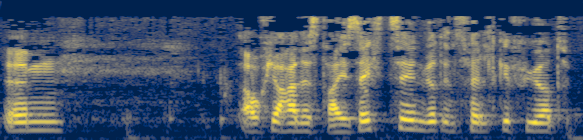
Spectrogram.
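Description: A man giving a Bible teaching talk, who explains verses and reads the quotes slowly with emphasis. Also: a little high, fairly even intonation, warm tone. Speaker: preacher. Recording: muffled lo-fi recording.

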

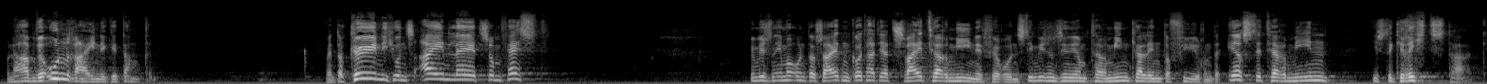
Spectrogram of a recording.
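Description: A man preaching a sermon as pastor, emphatic, with wide swings between high raised phrases and low quiet ones. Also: expressive, moderate pace, pauses often. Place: church. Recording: church hall reverb.

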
